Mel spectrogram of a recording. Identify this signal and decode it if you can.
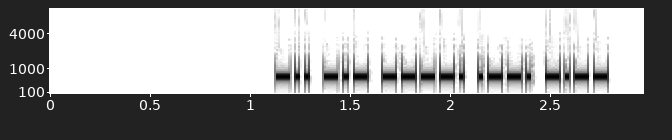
Morse code, heard as a keyed tone, about 50 wpm, 700 Hz. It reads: DK9PY
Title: Call Signs Repeated 2x - 50wpm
